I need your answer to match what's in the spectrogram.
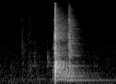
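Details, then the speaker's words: Miles Hivolt IT30 hipot tester wound up toward full 30 kV output. One sharp crack and a fading sizzle near the connector while the current meter wavers and rises: high-voltage discharge with current leaking to earth somewhere, location unknown. "quite a loud discharge now sounds to be coming they'll come around that connector somewhere"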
